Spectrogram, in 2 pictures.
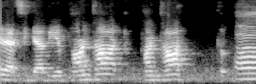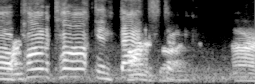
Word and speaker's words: Pontotoc: Pontotoc Pontotoc and Thaxton.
